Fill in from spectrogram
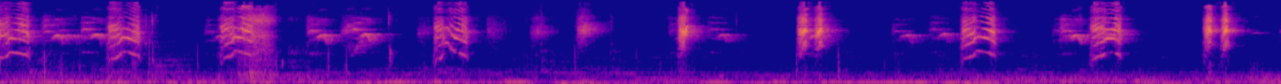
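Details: Moulting olive-backed sunbird that keeps singing while shedding its feathers gives about nine high, shrill, stabbing bursts in ten seconds, some with bright ringing tops, spaced irregularly with short thin notes between.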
